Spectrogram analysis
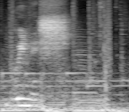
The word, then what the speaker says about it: Greenwich: To pronounce it as Greenish. So greenish is the right pronunciation.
